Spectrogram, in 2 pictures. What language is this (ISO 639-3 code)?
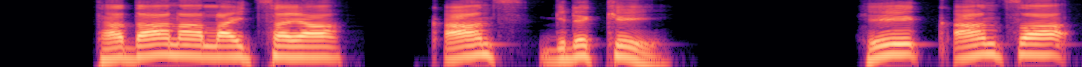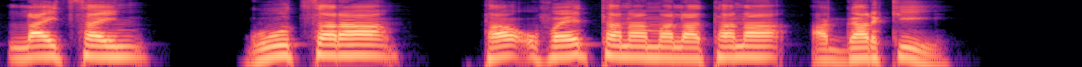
gmv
